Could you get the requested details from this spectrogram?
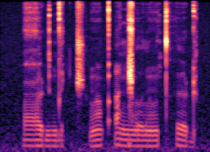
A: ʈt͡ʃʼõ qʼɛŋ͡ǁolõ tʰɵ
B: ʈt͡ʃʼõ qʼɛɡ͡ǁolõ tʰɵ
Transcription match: A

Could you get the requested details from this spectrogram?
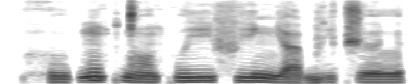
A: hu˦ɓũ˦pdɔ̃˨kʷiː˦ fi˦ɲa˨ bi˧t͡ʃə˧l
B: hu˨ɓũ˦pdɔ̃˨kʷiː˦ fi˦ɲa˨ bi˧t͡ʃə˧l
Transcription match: B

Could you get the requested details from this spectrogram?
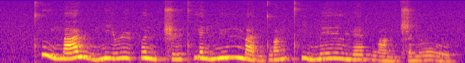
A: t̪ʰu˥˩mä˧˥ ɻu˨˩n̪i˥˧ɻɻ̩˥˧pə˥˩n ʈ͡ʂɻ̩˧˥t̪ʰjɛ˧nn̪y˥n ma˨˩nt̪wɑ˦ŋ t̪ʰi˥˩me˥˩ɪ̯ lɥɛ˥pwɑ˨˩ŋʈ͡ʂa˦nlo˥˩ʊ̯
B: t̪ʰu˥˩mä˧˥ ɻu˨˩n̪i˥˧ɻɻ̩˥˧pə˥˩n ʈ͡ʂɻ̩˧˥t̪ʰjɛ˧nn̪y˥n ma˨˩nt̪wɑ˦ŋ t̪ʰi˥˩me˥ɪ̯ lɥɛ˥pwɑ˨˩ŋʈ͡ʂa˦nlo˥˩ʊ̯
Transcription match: B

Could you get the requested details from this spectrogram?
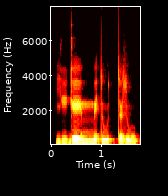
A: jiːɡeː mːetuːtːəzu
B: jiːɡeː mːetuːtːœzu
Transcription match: B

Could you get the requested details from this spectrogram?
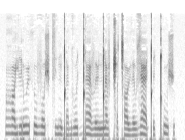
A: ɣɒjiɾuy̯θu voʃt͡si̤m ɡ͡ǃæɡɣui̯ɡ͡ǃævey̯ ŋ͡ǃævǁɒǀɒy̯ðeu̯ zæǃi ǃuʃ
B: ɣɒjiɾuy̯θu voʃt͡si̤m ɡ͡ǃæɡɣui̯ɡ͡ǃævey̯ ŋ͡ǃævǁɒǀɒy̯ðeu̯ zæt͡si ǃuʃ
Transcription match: A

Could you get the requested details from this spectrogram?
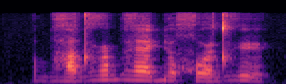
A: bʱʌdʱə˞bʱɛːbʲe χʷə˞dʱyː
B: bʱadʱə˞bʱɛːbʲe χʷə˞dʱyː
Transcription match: B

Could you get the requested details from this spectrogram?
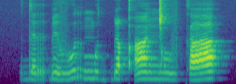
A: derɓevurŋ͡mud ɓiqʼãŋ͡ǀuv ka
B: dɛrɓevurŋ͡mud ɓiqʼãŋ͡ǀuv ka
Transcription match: B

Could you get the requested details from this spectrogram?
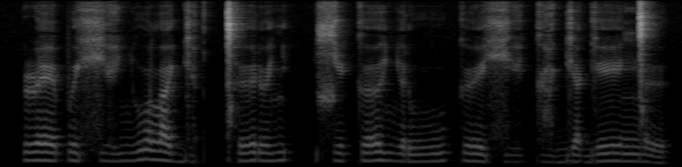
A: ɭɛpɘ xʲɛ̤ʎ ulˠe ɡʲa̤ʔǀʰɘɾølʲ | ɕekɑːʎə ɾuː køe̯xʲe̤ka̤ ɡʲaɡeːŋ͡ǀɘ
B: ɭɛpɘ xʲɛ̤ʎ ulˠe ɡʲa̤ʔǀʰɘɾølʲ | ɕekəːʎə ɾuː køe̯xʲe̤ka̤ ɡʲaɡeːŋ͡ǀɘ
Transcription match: B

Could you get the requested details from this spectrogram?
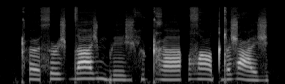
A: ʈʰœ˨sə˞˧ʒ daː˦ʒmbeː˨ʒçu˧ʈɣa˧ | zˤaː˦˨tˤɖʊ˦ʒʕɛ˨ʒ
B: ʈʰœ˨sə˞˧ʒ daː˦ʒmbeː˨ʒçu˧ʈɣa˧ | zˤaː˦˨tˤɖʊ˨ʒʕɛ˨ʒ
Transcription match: A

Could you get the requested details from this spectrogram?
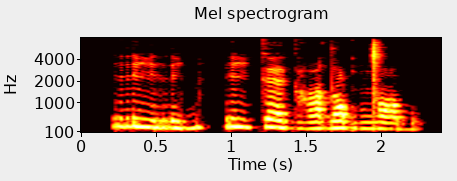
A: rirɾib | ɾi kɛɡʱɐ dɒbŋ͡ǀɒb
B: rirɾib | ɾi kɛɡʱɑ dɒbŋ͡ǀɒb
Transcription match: B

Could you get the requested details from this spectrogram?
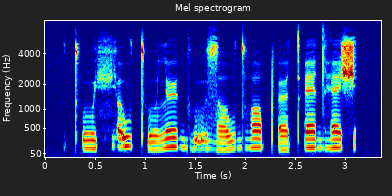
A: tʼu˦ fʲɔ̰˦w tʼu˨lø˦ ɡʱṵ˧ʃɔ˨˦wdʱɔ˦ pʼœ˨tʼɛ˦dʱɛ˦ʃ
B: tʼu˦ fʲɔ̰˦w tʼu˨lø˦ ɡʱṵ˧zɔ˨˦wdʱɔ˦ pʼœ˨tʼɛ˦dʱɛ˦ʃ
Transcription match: B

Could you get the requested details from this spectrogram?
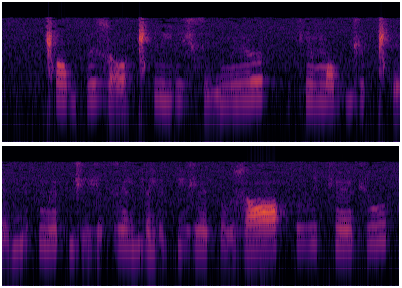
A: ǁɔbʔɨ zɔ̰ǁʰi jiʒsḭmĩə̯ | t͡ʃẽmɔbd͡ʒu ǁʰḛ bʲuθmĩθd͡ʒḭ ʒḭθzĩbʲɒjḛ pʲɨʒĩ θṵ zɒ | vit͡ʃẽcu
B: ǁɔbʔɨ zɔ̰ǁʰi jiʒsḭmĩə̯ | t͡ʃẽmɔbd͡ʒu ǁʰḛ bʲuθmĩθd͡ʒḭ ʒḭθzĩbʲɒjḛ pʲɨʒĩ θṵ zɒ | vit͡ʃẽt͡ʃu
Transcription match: B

